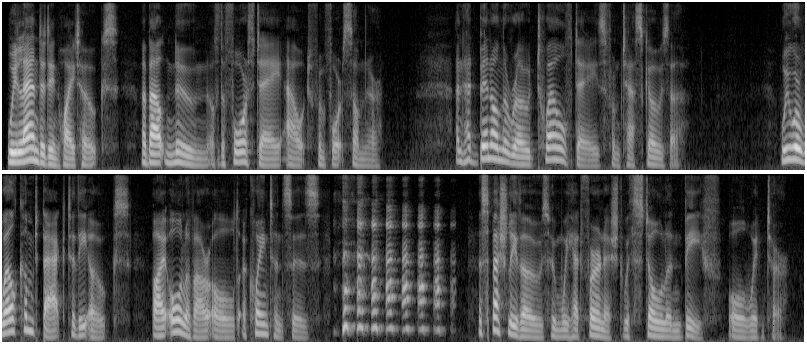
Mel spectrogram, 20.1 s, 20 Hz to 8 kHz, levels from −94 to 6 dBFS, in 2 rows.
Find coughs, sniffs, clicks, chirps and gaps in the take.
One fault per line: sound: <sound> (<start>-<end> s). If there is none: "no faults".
sound: laugh (14.2-15.7 s)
